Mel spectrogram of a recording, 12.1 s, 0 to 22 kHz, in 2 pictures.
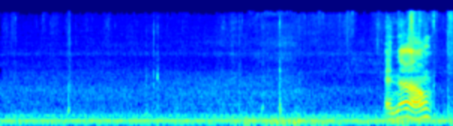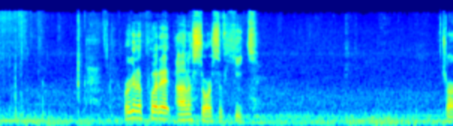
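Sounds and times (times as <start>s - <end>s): low hum: 0.0s - 11.9s.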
